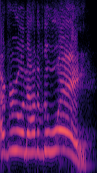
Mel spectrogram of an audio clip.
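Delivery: loud, shrill, very high-pitched yell. A character orders a crowd to clear a path, yelling. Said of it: "he's just gonna yell like".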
